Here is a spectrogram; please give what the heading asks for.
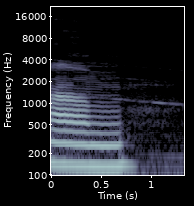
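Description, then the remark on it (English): A police siren blares in a steady, buzzy tone for under a second, then cuts off, leaving only faint background noise. “Sorry, these sirens threw me off.”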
